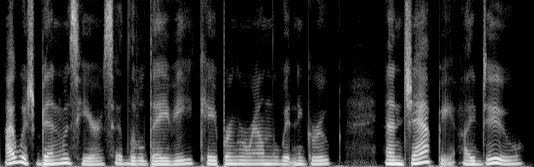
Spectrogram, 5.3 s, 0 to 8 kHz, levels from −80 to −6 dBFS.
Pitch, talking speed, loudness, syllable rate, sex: 175 Hz, 190 wpm, -18 LUFS, 5.4 syllables/s, female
